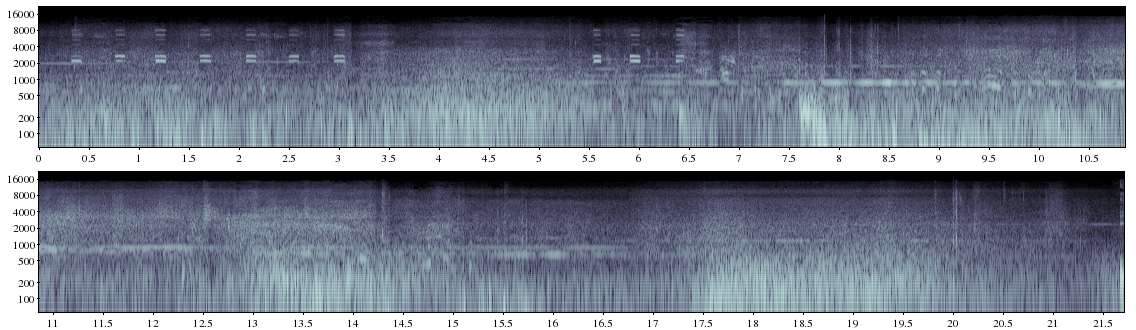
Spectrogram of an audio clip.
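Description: A tour boat heading back to shore through waves off the Hualien coast of Taiwan, heard as a continuous rushing roar of engine and water with heavy wind buffeting the microphone, swelling and easing in waves.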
